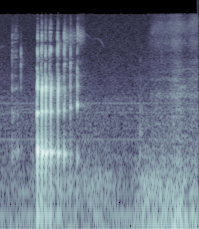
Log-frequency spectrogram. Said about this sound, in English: Excuse me. Is that fucking dumbass burp?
